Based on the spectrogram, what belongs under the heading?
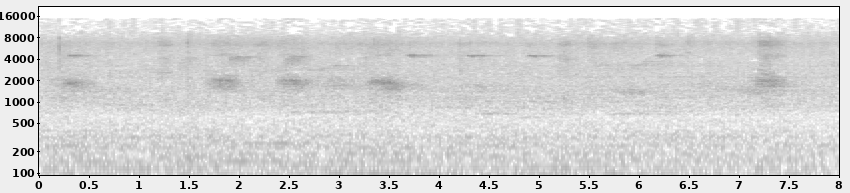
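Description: Faint bird calls: several short calls spaced out, a cluster around the middle of the first half and one more near the end, with fainter high chirps between them, over a low steady hum.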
